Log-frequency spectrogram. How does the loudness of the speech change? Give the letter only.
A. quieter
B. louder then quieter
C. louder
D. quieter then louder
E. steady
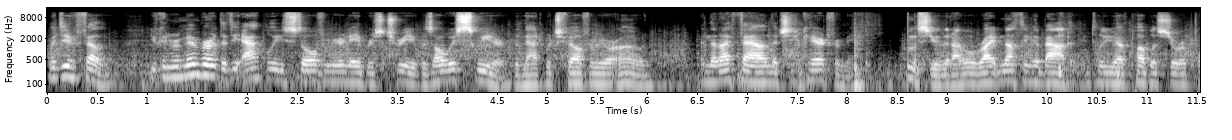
E.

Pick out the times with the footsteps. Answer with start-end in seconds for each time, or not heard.
6.9-8.2, 10.1-10.9.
